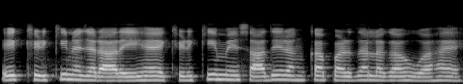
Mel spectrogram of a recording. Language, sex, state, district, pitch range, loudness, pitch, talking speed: Hindi, female, Jharkhand, Deoghar, 185-210 Hz, -17 LUFS, 195 Hz, 195 wpm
